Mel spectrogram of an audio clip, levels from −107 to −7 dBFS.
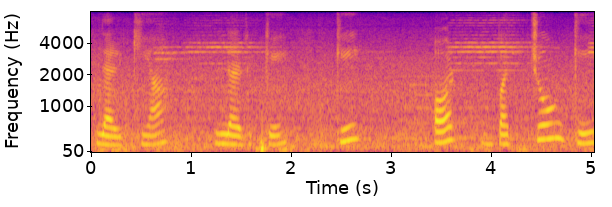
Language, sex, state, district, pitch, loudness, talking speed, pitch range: Hindi, female, Bihar, Katihar, 210 Hz, -19 LUFS, 70 wpm, 195-255 Hz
